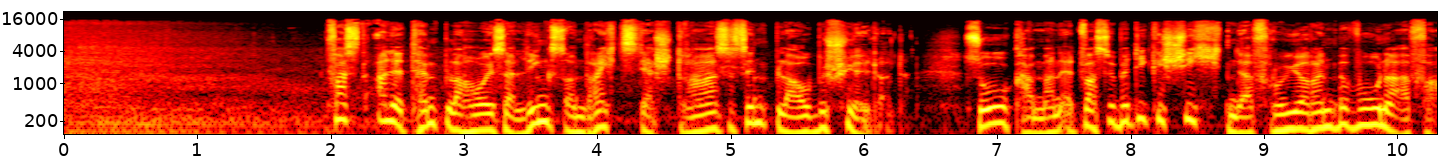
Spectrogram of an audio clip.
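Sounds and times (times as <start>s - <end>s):
car driving past on a quiet street: 0.0s - 2.8s
speech: 2.0s - 10.2s.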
